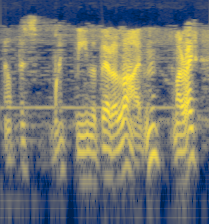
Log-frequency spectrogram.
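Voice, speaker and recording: Low-voiced, sober British storyteller. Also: male voice, sing-song, fairly quick. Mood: reasoning, concerned. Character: sober, uneasy male narrator of sea horror tale. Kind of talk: dramatised first-person radio narration and dialogue. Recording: dull radio recording, faint music.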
